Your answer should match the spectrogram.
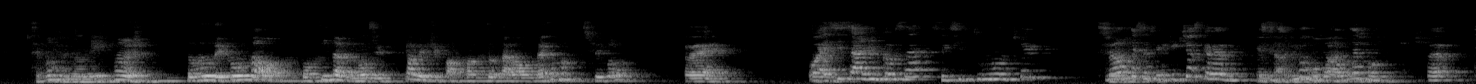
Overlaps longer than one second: present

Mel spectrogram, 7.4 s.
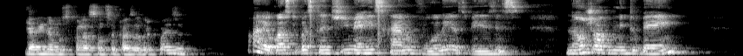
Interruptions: none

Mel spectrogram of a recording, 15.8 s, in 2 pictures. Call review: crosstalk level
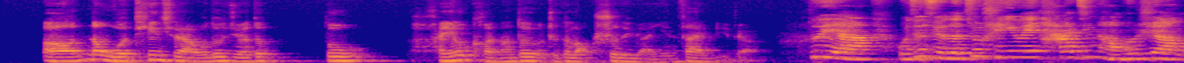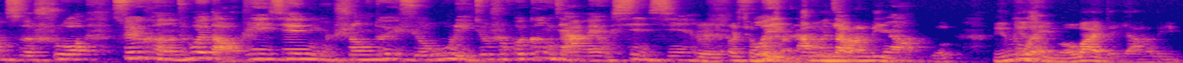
present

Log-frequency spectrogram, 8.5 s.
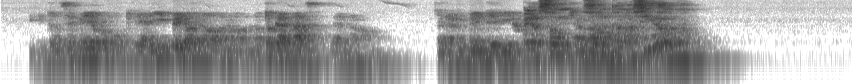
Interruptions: present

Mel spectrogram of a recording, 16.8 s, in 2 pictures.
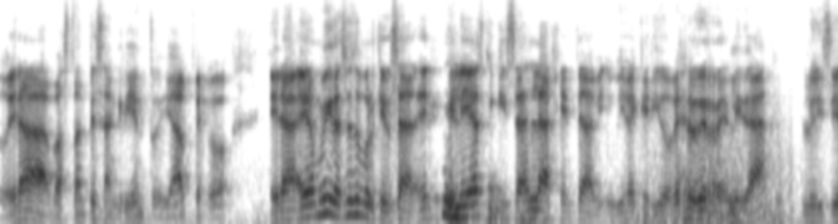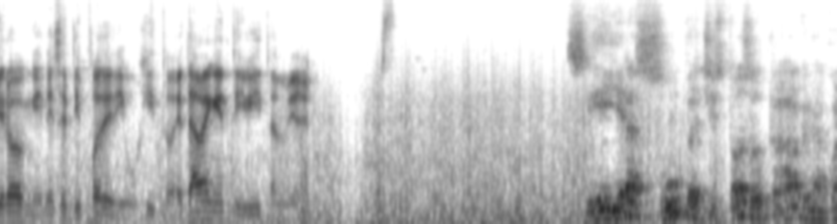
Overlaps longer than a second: none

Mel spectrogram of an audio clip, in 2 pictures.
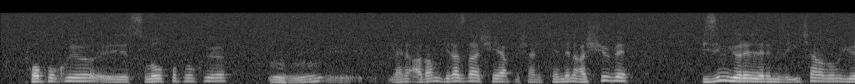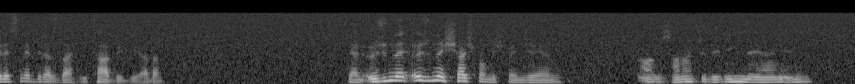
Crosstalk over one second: none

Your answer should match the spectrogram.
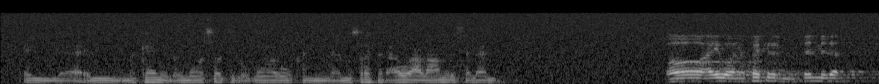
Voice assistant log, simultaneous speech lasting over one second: none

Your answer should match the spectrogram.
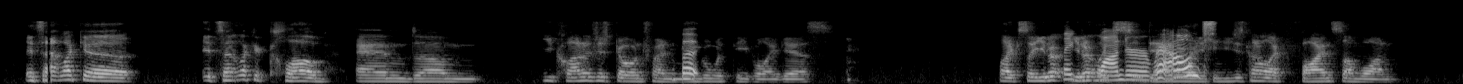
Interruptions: present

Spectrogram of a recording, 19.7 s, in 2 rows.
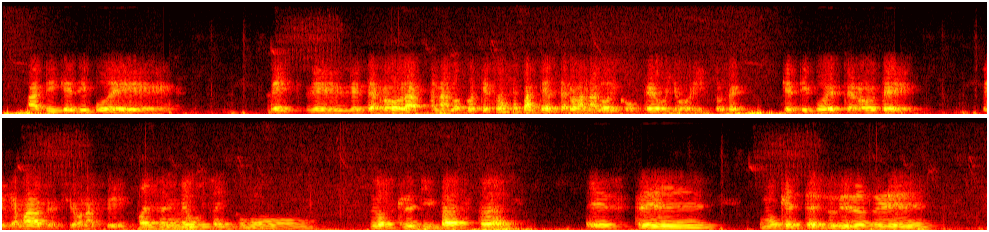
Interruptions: none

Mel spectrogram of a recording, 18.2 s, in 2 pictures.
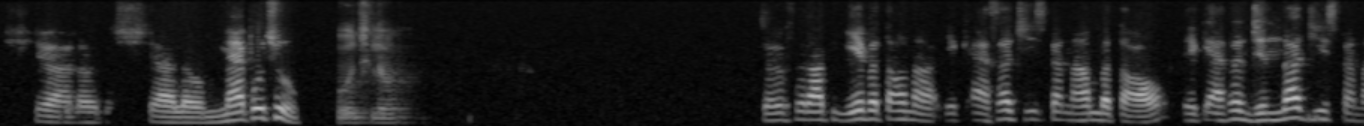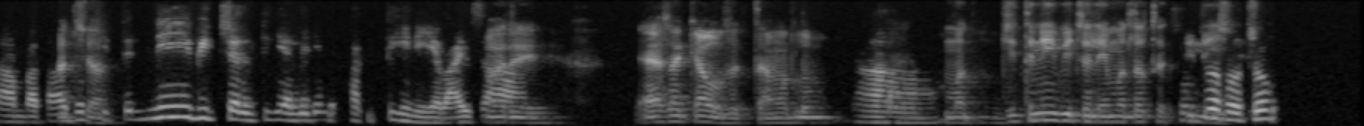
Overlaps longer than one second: none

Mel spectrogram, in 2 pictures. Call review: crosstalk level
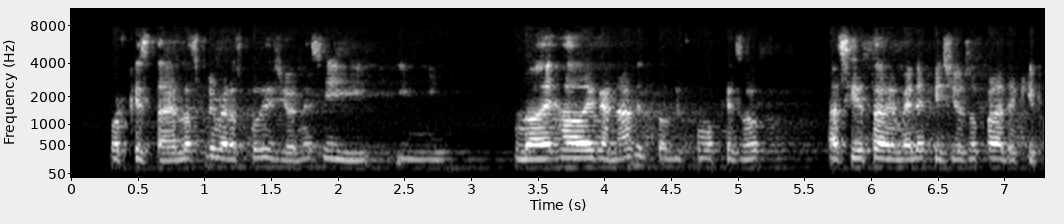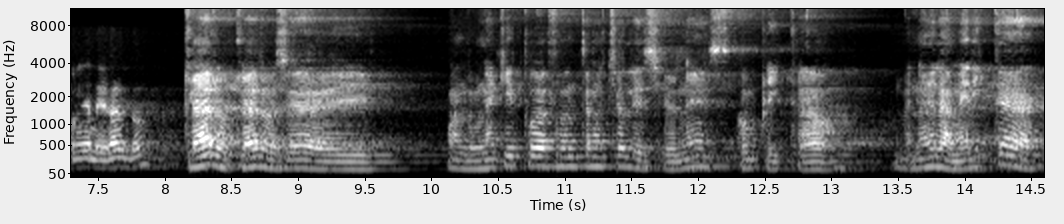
none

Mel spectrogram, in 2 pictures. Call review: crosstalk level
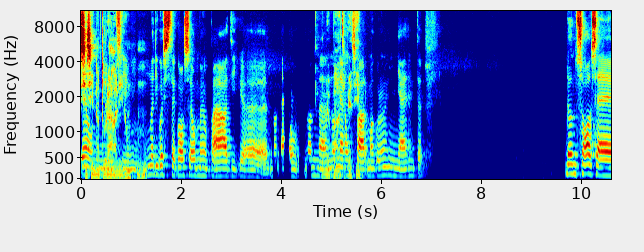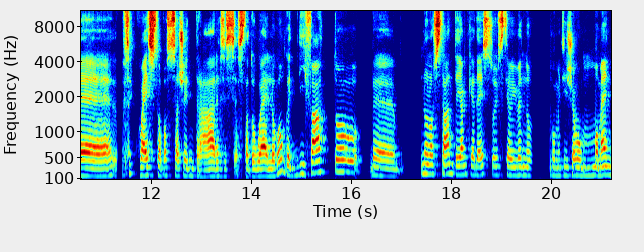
present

